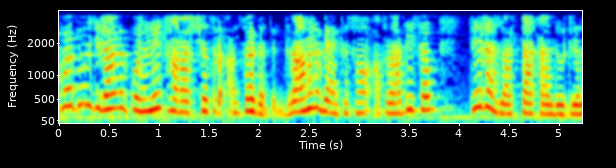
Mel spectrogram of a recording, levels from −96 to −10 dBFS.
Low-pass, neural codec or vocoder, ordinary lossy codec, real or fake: 3.6 kHz; vocoder, 22.05 kHz, 80 mel bands, WaveNeXt; none; fake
